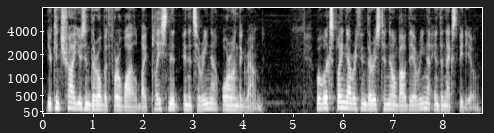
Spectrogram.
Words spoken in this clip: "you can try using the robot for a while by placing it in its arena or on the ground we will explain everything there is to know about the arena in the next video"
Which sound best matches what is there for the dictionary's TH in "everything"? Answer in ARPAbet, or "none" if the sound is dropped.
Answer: TH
